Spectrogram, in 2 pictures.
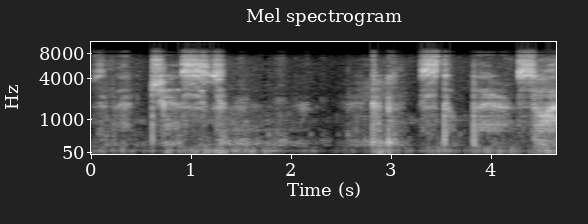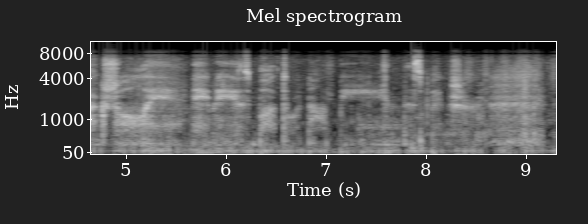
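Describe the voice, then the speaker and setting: A man whispering an unhurried, musing ASMR commentary as he draws. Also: bright, forceful tone, rough recording. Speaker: ASMR artist, host.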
